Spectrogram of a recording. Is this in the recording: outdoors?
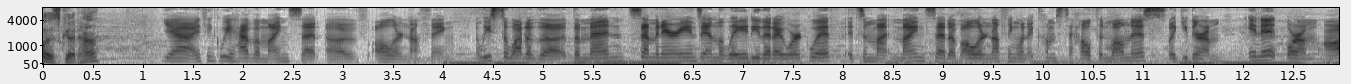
yes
